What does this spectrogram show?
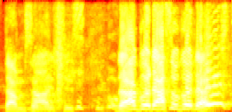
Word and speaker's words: Damson Idris: Samson Idris. That's a relegate. Samson! Sam Idris. You're right, but it's Damson Idris. Damson Idris.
